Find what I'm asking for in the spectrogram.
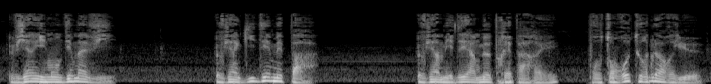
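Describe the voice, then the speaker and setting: Man acting low-voiced solemn devout convert, noisy recording. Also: a little mellow. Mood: prayerful.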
